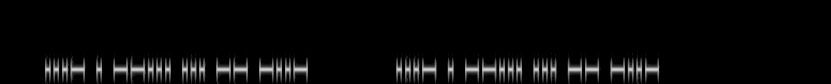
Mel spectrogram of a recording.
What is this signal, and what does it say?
Morse code, heard as a keyed tone, about 28 wpm, 700 Hz. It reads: VE7SMX VE7SMX
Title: DXCC-100 Call Signs - 6 Characters - Repeated 2x - 28wpm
